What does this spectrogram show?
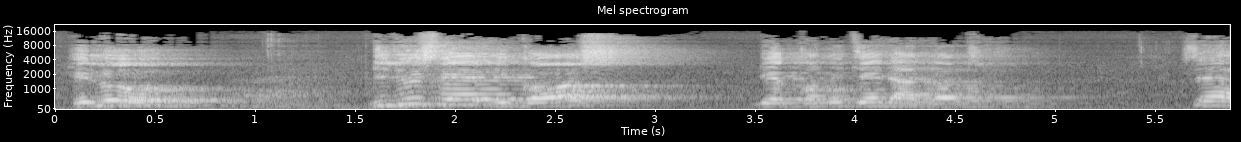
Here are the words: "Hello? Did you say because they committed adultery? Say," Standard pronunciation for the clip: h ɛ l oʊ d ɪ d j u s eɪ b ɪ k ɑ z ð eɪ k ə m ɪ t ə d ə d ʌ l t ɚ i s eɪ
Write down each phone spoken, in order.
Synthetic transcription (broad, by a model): h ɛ l oʊ d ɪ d j u s eɪ b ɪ k ɑ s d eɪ k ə m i t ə d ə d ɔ t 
